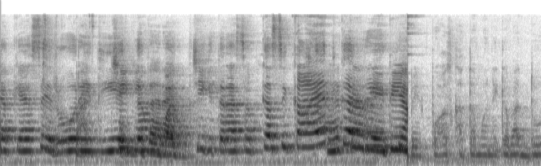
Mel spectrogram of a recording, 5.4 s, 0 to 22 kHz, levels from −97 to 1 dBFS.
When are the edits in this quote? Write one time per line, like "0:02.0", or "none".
0:04.1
